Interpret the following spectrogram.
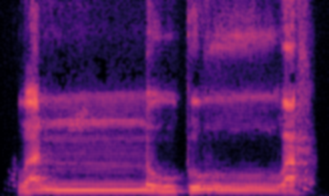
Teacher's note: ta marbutah karena waqaf dibacanya ha sukun ya w nubuwah wakafnya pendek karena tidak ada tanda panjangnya.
